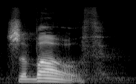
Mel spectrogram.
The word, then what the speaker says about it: Sabaoth: However, when the Holim is absent, and therefore the dot or the Holim is not there, the pronunciation changes to a V as in Victor. Therefore, the Hebrew title of the Lord is pronounced Sabaoth.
